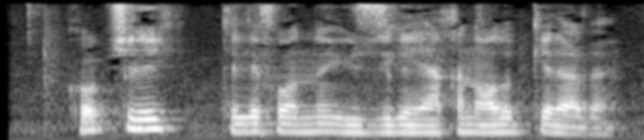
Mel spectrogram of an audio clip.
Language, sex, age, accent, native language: Uzbek, male, 18-24, Jizzax, Uzbek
